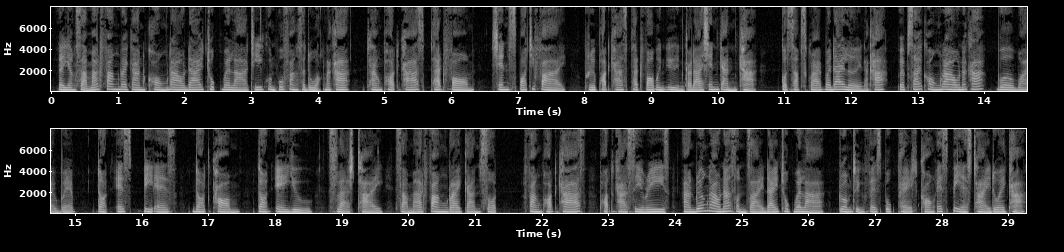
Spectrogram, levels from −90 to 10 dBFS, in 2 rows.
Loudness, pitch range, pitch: -20 LUFS, 200-230 Hz, 215 Hz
